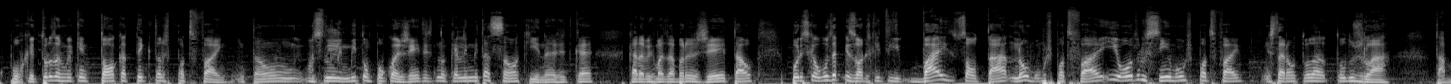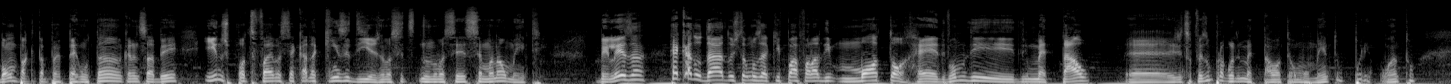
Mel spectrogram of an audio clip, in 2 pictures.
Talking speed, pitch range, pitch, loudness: 225 wpm, 125-165 Hz, 140 Hz, -20 LUFS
